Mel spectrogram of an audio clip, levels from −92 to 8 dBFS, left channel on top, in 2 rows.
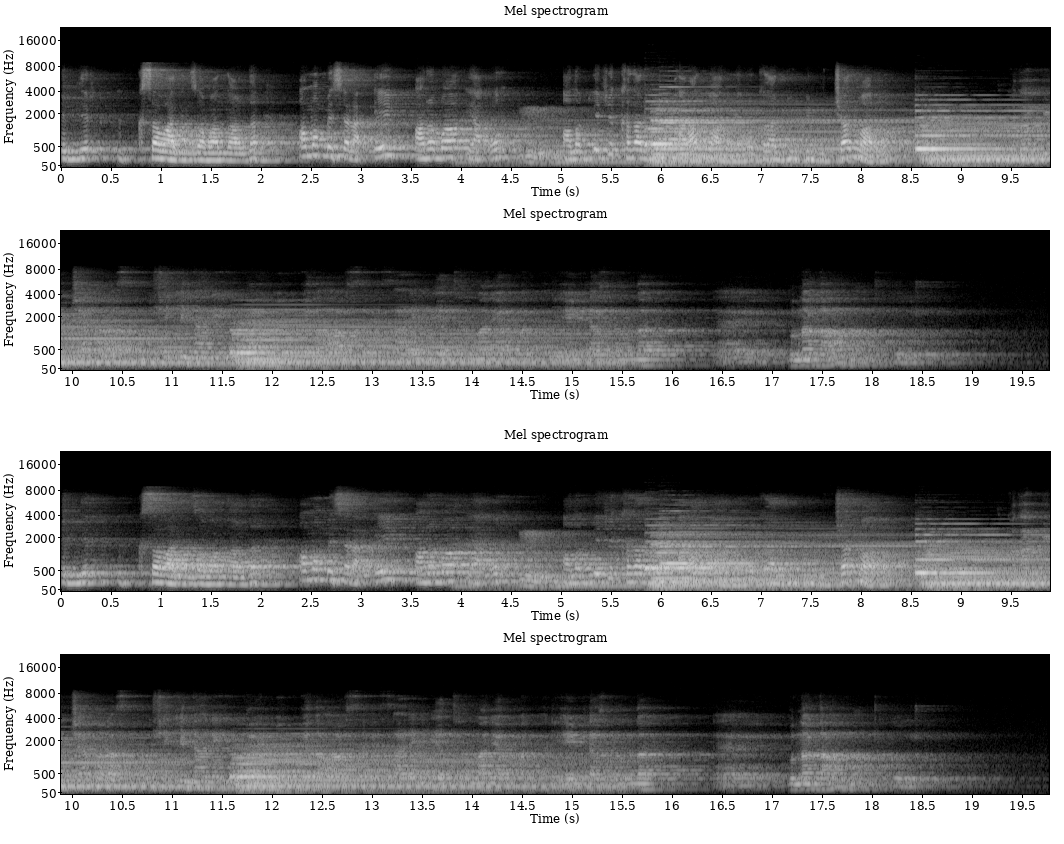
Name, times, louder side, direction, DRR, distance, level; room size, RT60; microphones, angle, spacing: voice 1, 0.0-2.0 2.4-4.5 5.0-8.3, left 3 dB, 45° left, 3 dB, 0.4 m, -20 dB
sound 1, 3.9-15.5, left 1 dB, 15° left, 1.1 m, -22 dB
voice 2, 4.6-5.0 9.3-15.8 16.4-18.5, right 1 dB, 30° right, -3 dB, 0.9 m, -30 dB
6.0 x 3.7 x 5.0 m, 2.3 s
head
